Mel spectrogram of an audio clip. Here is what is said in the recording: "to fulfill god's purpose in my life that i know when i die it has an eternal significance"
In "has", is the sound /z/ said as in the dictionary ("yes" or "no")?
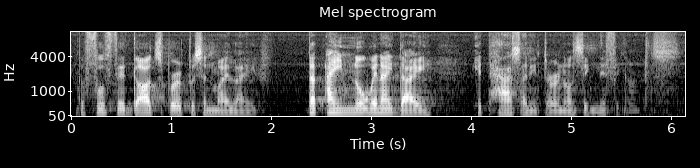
no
